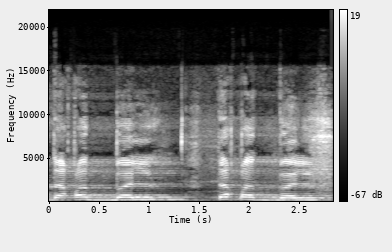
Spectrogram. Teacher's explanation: قاف کو منہ بھر کے پڑھیں گے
